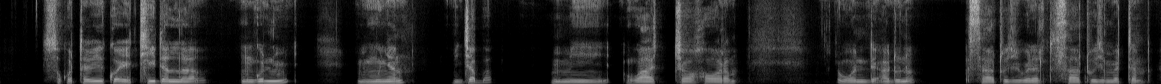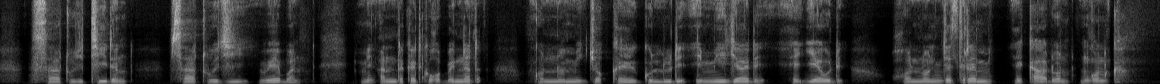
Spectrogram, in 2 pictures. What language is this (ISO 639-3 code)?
ful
